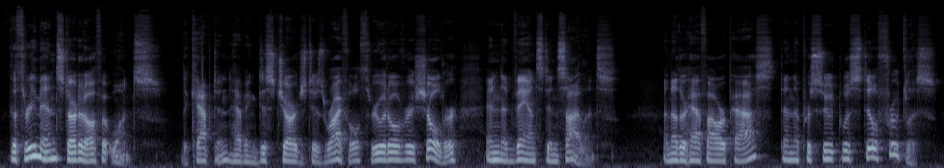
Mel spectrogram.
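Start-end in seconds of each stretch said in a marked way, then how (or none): none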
